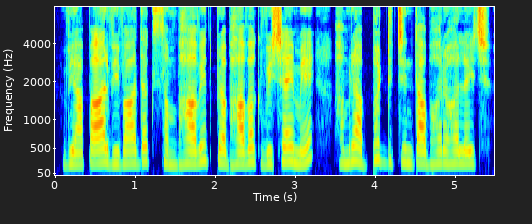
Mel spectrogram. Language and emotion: Maithili, fearful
